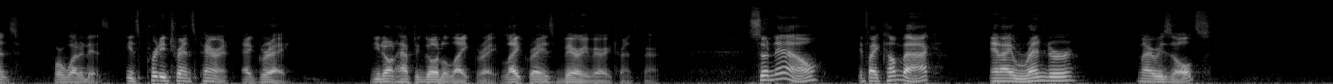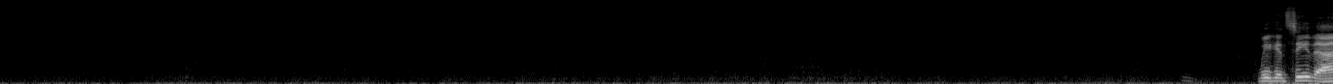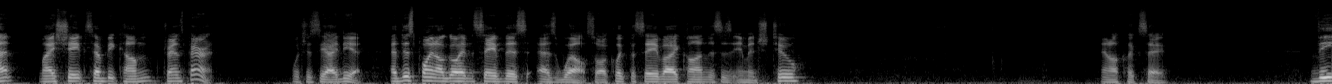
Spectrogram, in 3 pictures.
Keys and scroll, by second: 35.6 BackSpace.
